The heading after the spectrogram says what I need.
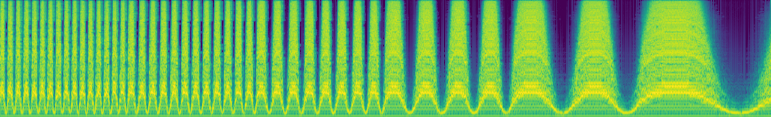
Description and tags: Screaming wobble sounds
bass, dubstep, sampled, wobble, electronic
